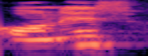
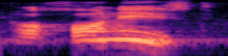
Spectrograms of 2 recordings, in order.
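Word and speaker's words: honest: এইচ ও আছে তো আমি যদি লক্ষ্য করো অনেস্ট শব্দটর প্রথম আক্ষর এইচ হয় তো এইচ আছে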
